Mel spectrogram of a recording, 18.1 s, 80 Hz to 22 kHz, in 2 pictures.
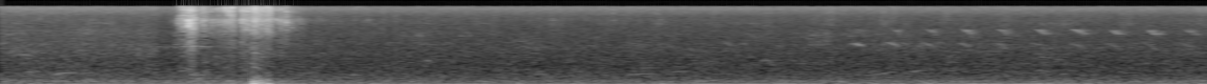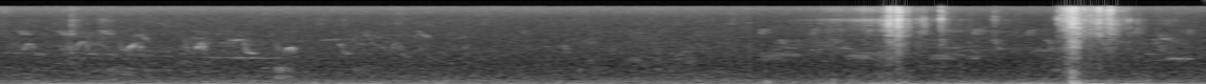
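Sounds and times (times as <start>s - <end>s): small birds chirping: 0.0s - 18.0s
steady low rumble: 3.9s - 18.0s.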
